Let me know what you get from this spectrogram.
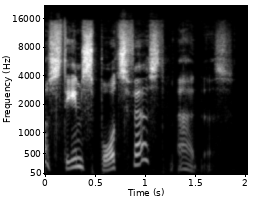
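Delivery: ordinary talk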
